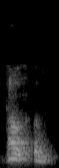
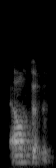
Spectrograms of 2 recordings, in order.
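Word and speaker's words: Eltham: Elam. Elam.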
